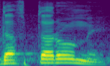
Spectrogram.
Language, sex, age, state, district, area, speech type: Urdu, male, 45-60, Delhi, South Delhi, urban, spontaneous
